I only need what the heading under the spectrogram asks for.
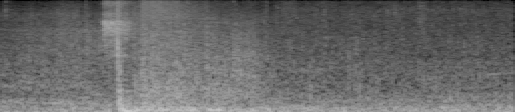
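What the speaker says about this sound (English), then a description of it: "Gonna get hit by artillery and die." A single booming artillery blast goes off in a video game, one sharp heavy impact with a rumbling tail fading over the next second against a steady low background.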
